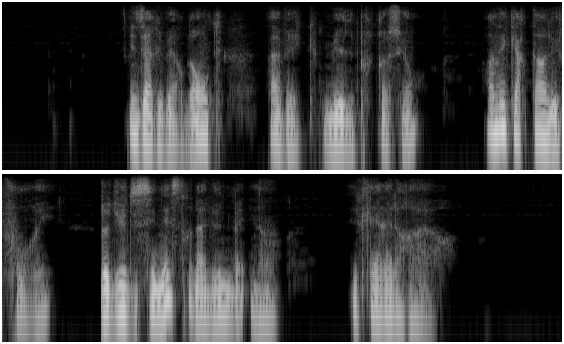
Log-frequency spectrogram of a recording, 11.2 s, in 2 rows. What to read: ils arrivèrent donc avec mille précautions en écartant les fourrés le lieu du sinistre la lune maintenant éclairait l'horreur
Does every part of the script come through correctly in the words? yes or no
yes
